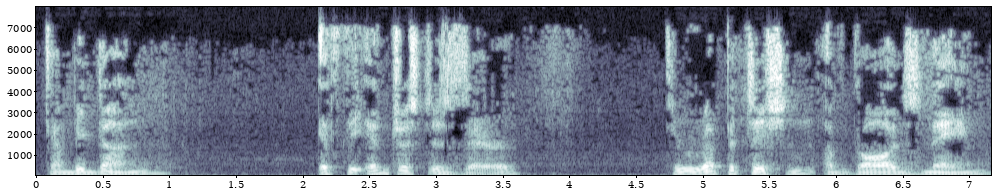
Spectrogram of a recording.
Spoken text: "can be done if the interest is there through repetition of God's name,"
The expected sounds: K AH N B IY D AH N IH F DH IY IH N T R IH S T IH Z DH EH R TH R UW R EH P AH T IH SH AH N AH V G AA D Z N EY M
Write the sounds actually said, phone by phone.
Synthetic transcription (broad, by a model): K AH N B IY D AH N IH F DH IY IH N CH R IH S T IH Z DH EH R TH R UW R EH P AH T IH SH AH N AH V G AA D Z N EY M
